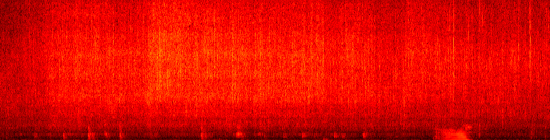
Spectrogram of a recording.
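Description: Sausage frying in a pan with turmeric, hot pepper, black pepper, salt and tomato paste, giving a steady soft sizzle with occasional stirring clicks and a brief louder scrape near the end; a voice speaks briefly.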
